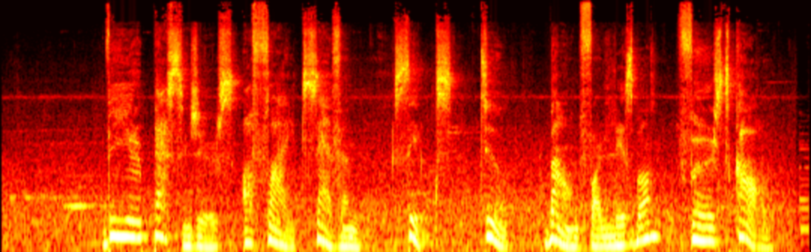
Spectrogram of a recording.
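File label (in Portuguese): INGLÊS chamada de vôo, Voz Madura, Feminino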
